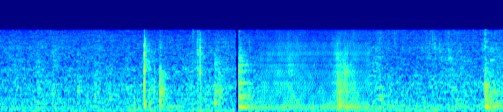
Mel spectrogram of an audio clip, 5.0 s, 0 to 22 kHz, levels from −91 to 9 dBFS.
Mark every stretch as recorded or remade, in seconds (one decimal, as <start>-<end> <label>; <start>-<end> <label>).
0.0-2.6 recorded; 2.6-3.7 remade; 3.7-5.0 recorded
